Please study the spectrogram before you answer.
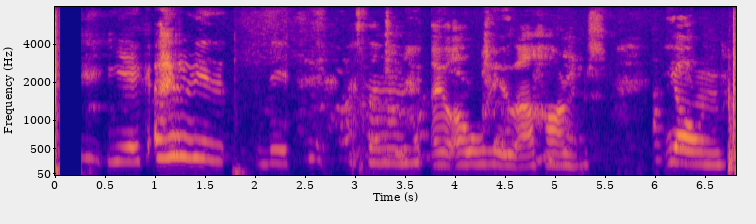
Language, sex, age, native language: Icelandic, male, 10, Icelandic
